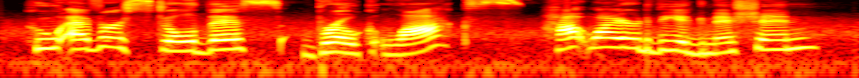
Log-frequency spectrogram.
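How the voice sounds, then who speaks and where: With lively intonation and a high pitch, a woman speaks at a moderate pace. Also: dry, close sound with no echo. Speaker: TV news reporter and anchor. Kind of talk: TV news report.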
